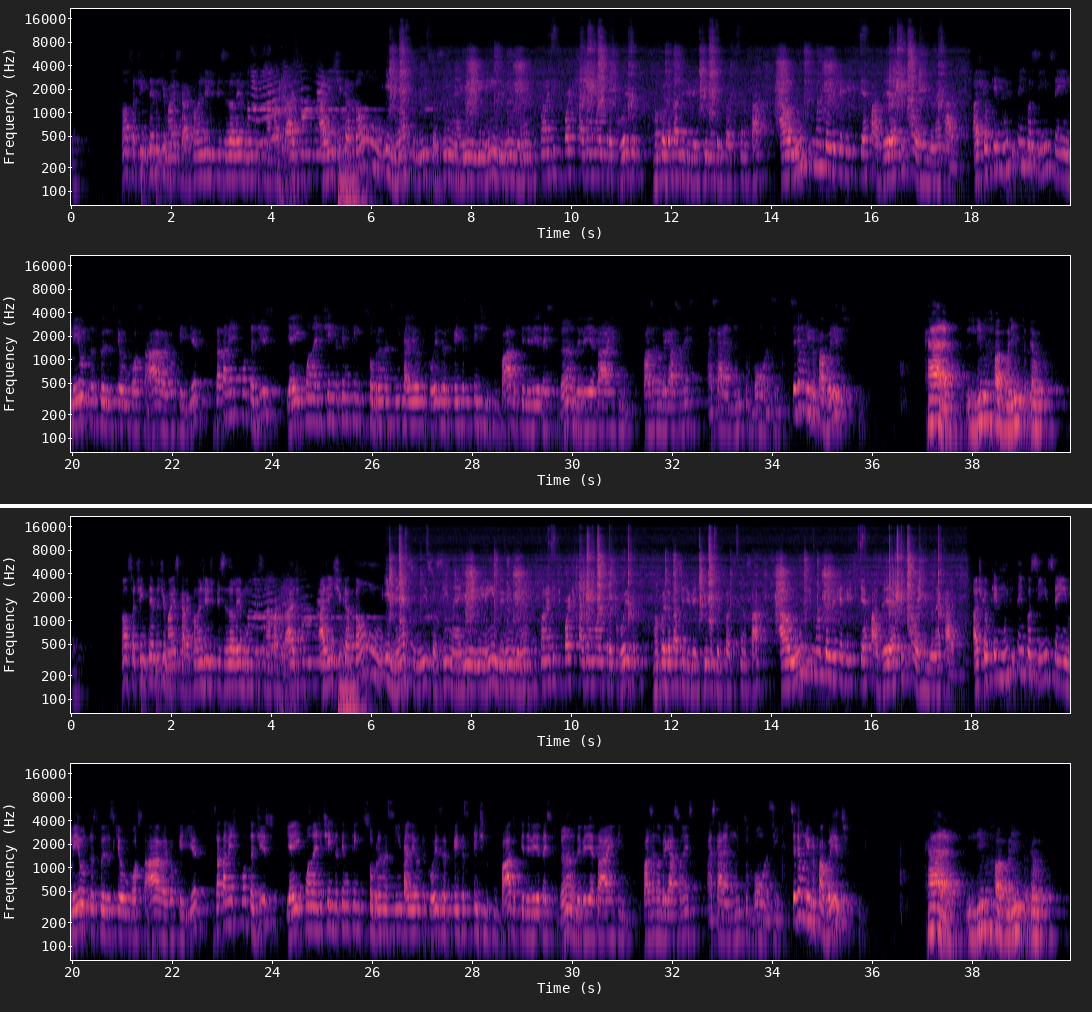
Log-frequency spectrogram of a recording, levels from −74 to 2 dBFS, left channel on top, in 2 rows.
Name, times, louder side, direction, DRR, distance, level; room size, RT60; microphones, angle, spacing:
voice 1, 1.0-4.6 4.9-11.3 11.6-13.9 14.1-17.8 18.0-24.0 24.3-31.1 31.4-32.4 32.7-35.5, right 3 dB, 85° right, 1.0 m, -36 dB
sound 1, 1.4-2.2 3.5-7.2, left 1 dB, 65° left, 2.1 m, -41 dB
sound 2, 6.3-17.9, right 4 dB, 55° right, 2.9 m, -37 dB
voice 2, 37.1-37.5 37.9-39.3, left 1 dB, 50° left, 2.5 m, -29 dB
15.5 x 11.0 x 2.5 m
head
